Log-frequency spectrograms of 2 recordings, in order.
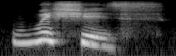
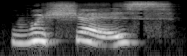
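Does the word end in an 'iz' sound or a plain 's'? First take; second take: iz; plain s. First: The word ends in an extra iz syllable. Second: The word ends in a plain s sound. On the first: The speaker calls it right. "So it's an is on the end" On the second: The speaker calls it wrong. "We don't say"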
